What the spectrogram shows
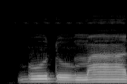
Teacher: Lanjut, a'budu ma. Budu ma, di sini kata ma di sini harus kita baca panjang 2 harokat. Karena di sini terdapat mat tabi'i.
